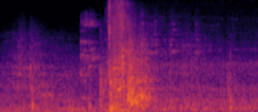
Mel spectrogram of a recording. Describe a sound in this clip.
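A refrigerator door opens.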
